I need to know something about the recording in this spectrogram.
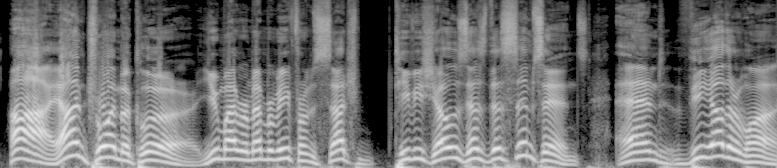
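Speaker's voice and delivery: high, sing-song cartoon voice, drawn out, swooping pitch. Trying out another Simpsons character voice: Troy McClure voice. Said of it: "What other characters can I do?".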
